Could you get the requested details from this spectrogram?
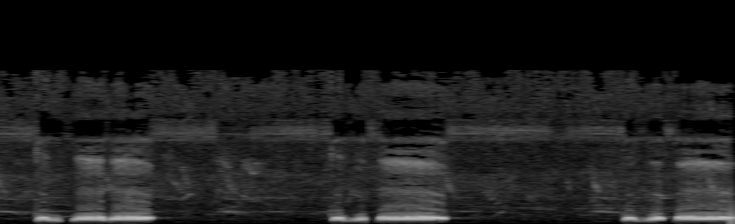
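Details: Lure call of a spotted dove used to attract other doves. Three phrases, each a quick double note followed by a long, buzzy, steady coo, spaced roughly two seconds apart in otherwise quiet surroundings.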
